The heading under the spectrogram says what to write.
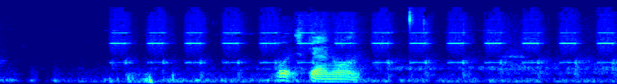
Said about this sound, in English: And so, yeah, we can hear the alarm going off. The alarm clock's going off, and the lights are just doing random things.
